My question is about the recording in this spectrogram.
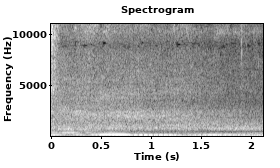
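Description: Ford 6.7-litre Power Stroke V8 turbodiesel idling with a steady low hum. Its pitch drops slightly a little under a second in.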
